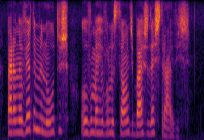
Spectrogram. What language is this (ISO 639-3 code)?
por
